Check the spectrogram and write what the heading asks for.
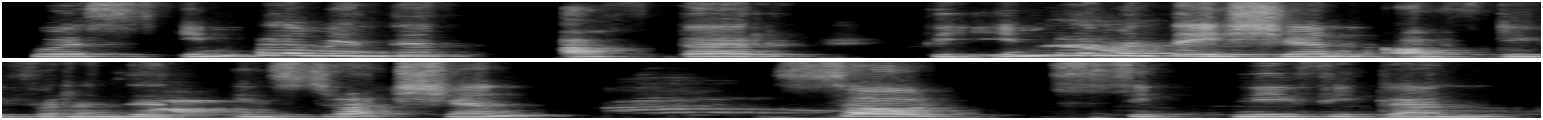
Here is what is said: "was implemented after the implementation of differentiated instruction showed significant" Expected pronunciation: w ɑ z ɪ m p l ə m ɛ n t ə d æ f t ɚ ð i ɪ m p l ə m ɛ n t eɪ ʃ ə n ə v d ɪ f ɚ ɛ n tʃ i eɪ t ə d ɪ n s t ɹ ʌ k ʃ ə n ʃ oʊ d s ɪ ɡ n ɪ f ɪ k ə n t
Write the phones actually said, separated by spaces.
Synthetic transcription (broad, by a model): w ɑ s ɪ m p l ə m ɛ n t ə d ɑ f t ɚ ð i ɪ m p l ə m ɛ n t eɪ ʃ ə n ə f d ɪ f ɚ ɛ n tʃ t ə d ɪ n s t ɹ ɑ k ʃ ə n s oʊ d s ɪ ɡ n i f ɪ k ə n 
